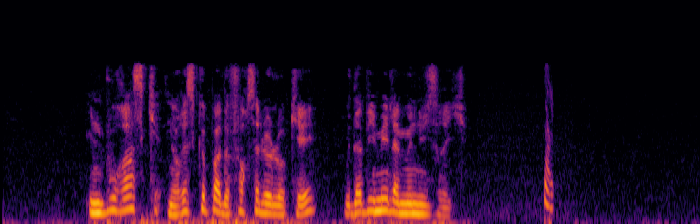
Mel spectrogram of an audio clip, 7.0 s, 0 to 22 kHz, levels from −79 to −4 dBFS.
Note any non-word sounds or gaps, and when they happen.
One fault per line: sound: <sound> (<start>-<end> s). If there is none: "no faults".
sound: chirp (5.4-5.5 s)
